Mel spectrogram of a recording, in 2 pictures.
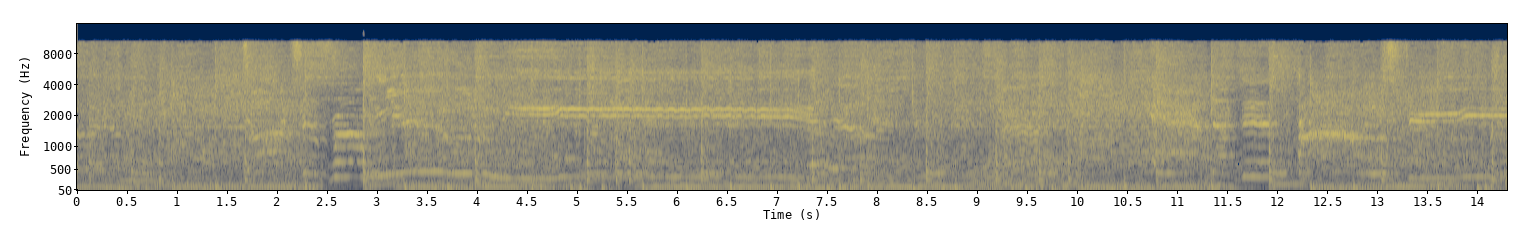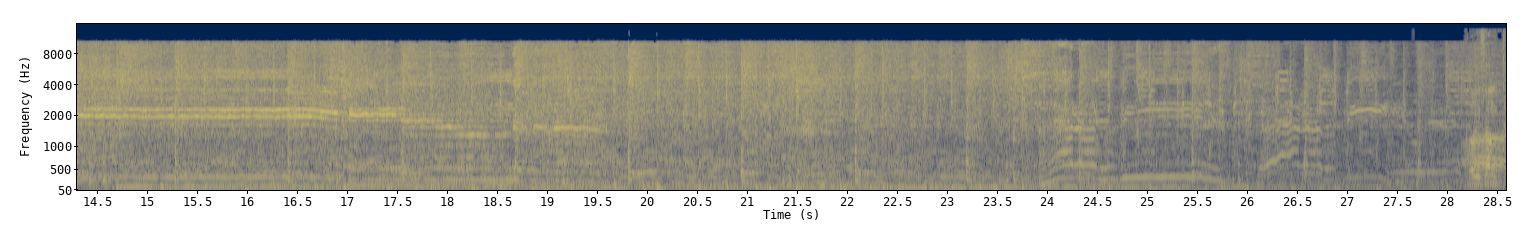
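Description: A loud, dense full-band rock track plays continuously, with driving guitars and drums under strained, shouted lead vocals, steady in volume from start to finish.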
